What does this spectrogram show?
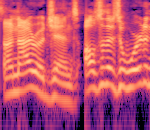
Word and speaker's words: oneirogens: I haven't had much or any luck with, how do you say, ornithorigins? You've been saying it all day. Oneirogens. Oneirogens.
